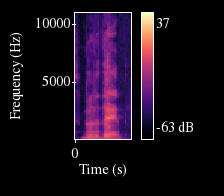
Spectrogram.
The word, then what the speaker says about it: Gurudev: You said it right, Gurudev.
